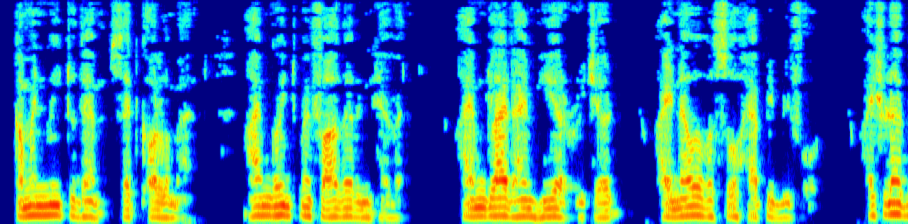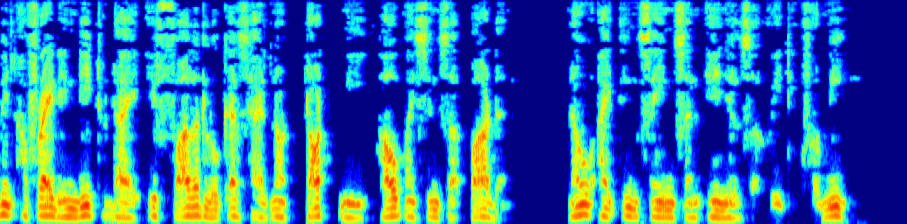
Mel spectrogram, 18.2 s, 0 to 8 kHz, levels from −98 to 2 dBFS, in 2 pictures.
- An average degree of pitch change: Yes, average, 3.4 semitones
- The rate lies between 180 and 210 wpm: Yes, average, 190 wpm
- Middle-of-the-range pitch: No, low, 110 Hz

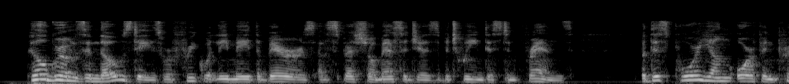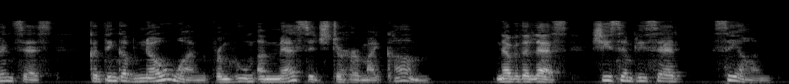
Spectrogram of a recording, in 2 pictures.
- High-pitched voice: No, low, 135 Hz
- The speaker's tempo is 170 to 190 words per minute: No, average, 150 wpm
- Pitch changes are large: Yes, wide, 6.5 semitones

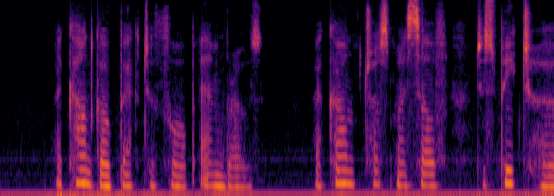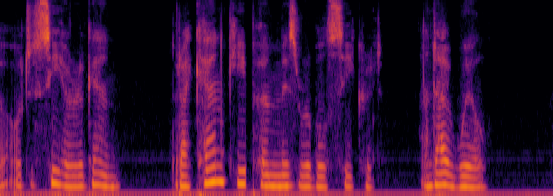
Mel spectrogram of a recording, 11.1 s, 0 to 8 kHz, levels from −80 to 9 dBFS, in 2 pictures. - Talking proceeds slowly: No, average, 165 wpm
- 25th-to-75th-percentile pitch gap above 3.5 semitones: No, narrow, 2.6 semitones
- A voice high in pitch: No, medium, 170 Hz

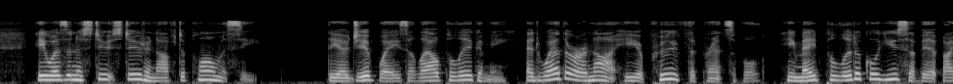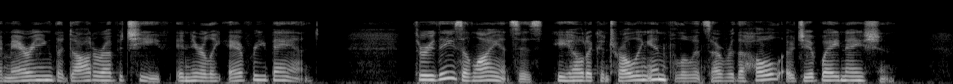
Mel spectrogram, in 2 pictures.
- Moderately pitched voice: Yes, medium, 180 Hz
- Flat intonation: No, average, 4.2 semitones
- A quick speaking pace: No, average, 155 wpm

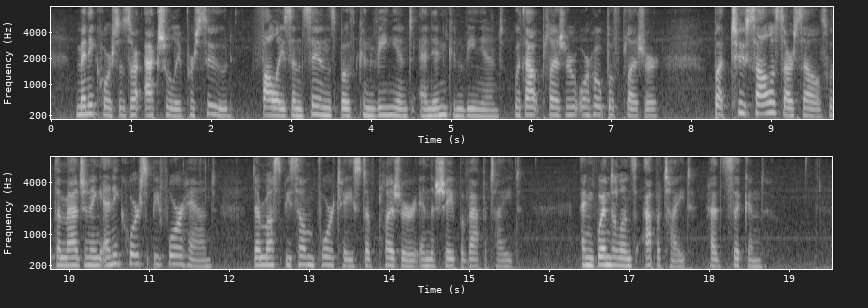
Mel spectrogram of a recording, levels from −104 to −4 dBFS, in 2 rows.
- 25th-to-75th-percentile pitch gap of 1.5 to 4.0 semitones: Yes, narrow, 2.5 semitones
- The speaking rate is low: Yes, slow, 130 wpm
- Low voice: No, high, 195 Hz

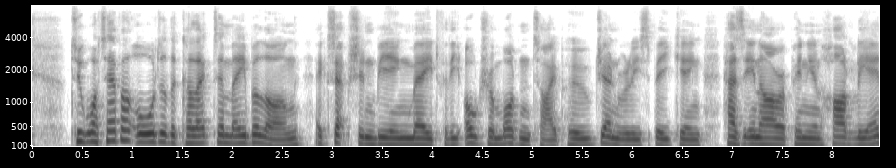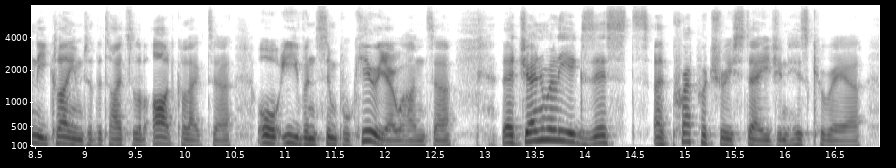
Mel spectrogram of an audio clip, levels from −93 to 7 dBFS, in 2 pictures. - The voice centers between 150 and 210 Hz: No, low, 130 Hz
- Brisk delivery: No, average, 160 wpm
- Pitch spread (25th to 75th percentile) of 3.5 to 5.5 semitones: Yes, average, 4.6 semitones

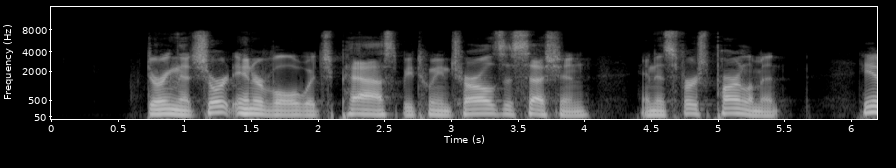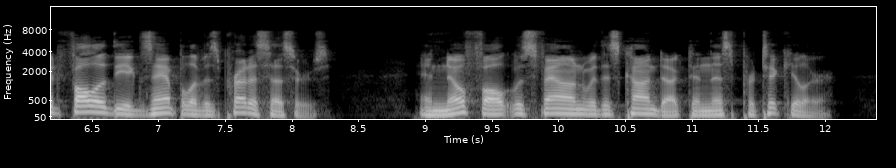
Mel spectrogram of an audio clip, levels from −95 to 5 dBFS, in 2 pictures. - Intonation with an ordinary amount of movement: Yes, average, 4.3 semitones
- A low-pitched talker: Yes, low, 110 Hz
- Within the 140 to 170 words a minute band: Yes, average, 155 wpm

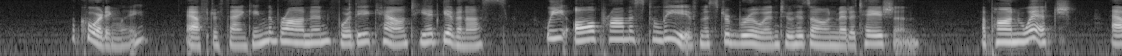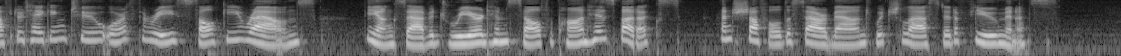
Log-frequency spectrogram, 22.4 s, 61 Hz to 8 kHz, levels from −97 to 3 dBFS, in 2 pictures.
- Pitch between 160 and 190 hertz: No, high, 200 Hz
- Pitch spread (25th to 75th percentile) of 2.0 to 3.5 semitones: No, average, 4.5 semitones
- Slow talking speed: Yes, slow, 130 wpm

